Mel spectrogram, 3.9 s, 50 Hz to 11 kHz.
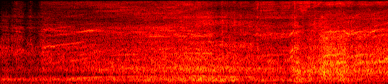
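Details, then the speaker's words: Arrma Kraton EXB 1/8 RC monster truck after diff teardown (shims, fluid checked) and fixing pinion grub screw rubbing the motor mount: smooth electric whir with throttle, no grinding or clicking, gear noise gone; drivetrain quiet. "It definitely sounds a lot better, guys. Bring it back this way. That definitely sounds a lot better. I'm not hearing any of that gear noise I was before."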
